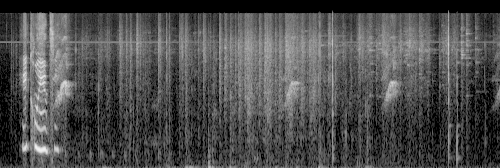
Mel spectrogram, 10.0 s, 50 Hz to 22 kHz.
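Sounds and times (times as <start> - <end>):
dog claws clicking on tiles: 1.4 - 9.8.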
